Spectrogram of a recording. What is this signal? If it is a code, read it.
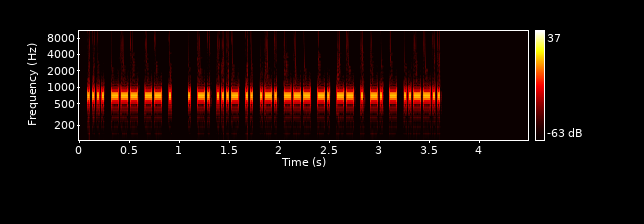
Morse code, heard as a keyed tone, about 50 wpm, 700 Hz. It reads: HOME ENVIRONMENT?
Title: Sentences from Top 1000 Words - Review Part 5 - 50wpm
